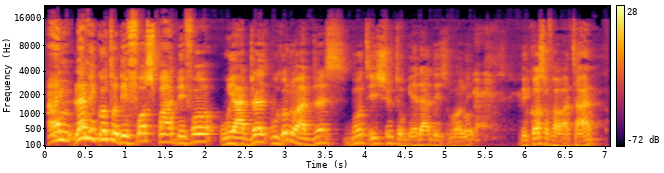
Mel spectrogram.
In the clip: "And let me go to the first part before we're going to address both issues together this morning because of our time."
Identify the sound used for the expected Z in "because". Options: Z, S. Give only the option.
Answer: S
